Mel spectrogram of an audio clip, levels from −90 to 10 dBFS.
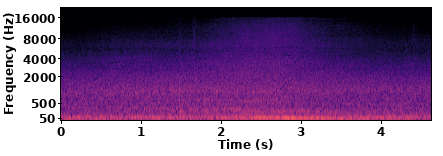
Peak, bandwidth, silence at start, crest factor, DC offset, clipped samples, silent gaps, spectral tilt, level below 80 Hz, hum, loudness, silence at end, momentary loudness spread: -22 dBFS; 16.5 kHz; 0 s; 14 dB; under 0.1%; under 0.1%; none; -5.5 dB/octave; -38 dBFS; none; -38 LUFS; 0 s; 6 LU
